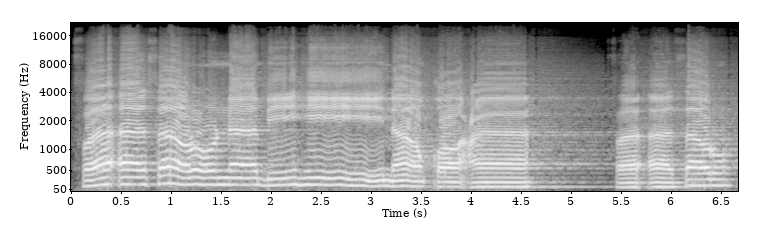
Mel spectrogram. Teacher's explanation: Fa athar, ra yang bertanda sakinah. Apabila sebelumnya huruf baris di atas, sebutan ra ini kita bunyikan tafkhim, lebih tebal.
